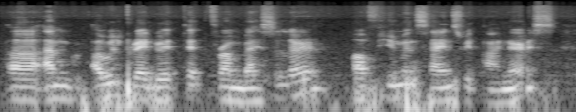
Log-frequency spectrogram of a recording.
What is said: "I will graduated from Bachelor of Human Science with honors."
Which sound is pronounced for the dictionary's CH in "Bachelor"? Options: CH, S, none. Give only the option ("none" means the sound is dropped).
S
